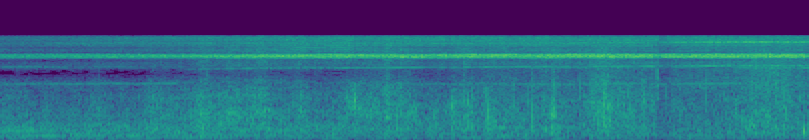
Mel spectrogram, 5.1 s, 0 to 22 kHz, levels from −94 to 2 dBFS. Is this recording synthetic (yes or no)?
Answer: no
